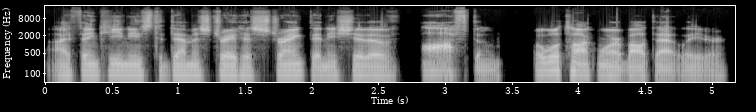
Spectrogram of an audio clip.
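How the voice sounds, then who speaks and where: A man's voice: low-pitched, fairly quick, creaky, fairly bright tone, no echo, clean studio sound. A man hosting a podcast, casually moderating a panel discussion and passing questions around. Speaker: podcast host.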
